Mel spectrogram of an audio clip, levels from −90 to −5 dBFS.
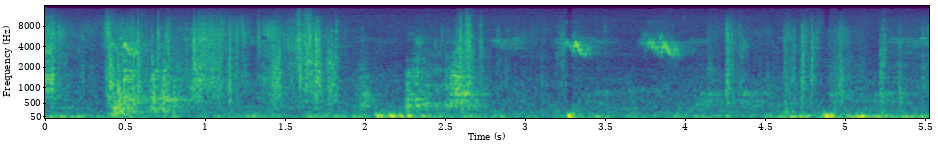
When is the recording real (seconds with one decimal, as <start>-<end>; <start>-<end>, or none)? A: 0.0-3.8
